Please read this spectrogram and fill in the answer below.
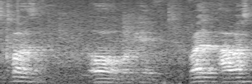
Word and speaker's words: Khoza: It's Khoza.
